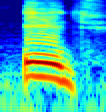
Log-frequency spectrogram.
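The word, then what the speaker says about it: edge: अब एज में जो साइलेंट क्या है इसमें डी है। डी जो है साइलेंट लेटर है आपका। डी के नीचे आपको रेखा खींचनी है। जो डी है ना, डी को नहीं पढ़ेंगे, डी इसमें साइलेंट होगा।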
